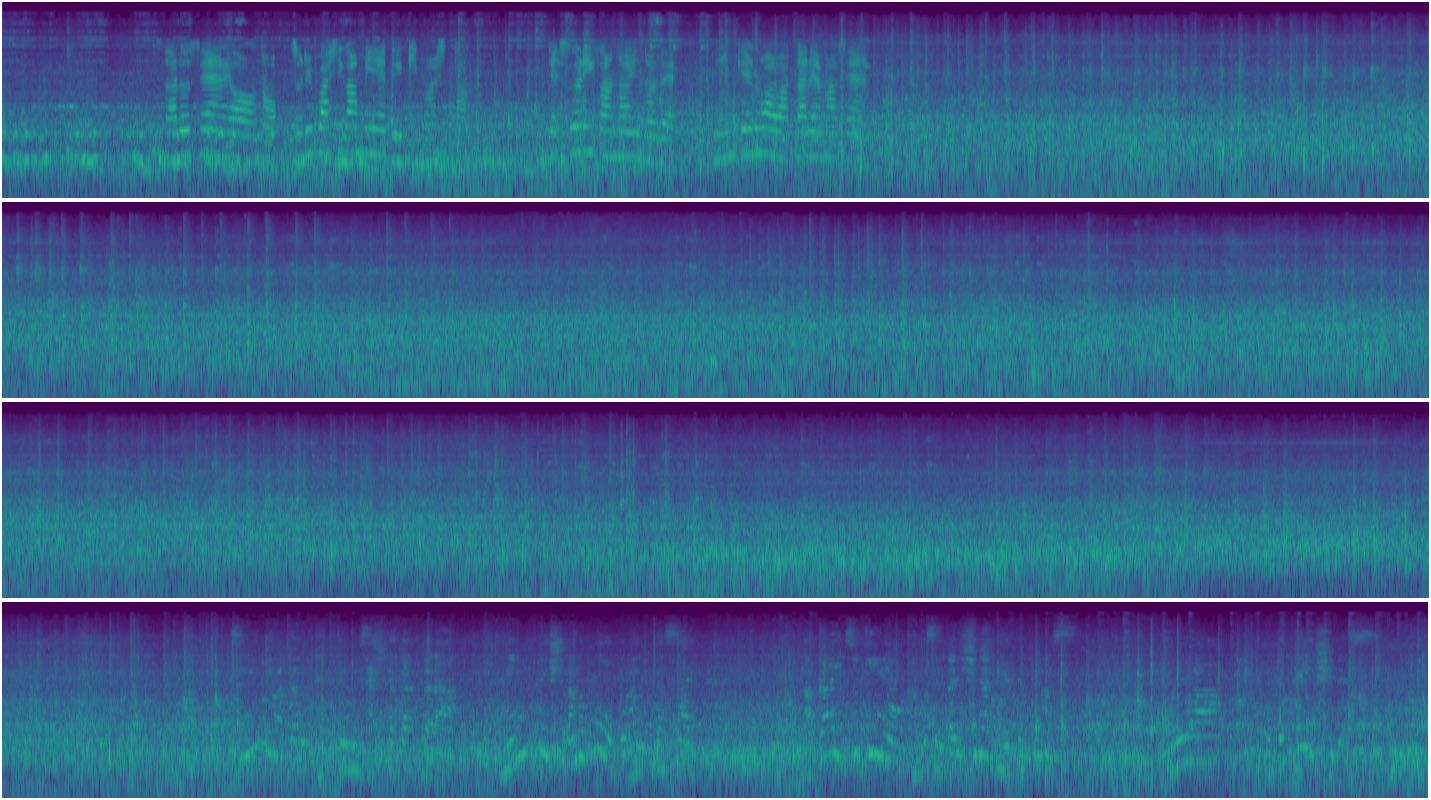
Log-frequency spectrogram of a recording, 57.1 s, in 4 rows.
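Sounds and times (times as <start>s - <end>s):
train wheels clacking over joints: 1.7s - 19.3s, 20.1s - 57.0s.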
